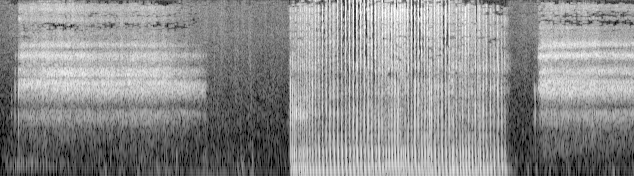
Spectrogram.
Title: A dog snores like the humans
